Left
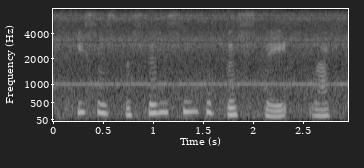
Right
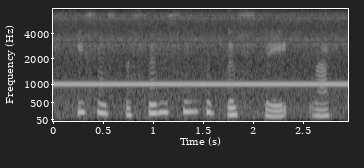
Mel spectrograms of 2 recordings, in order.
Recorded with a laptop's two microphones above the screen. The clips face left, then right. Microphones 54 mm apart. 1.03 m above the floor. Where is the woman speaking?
15° right (ahead or behind).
